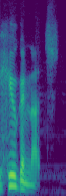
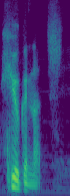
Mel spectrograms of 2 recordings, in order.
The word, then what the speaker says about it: Huguenots: So in my old videos, I used to say Huguenot. All right, so don't kill me, okay? I say it correctly now, Huguenots.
